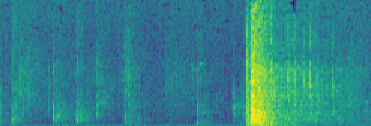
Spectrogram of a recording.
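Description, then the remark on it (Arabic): A door thuds open with one heavy, loud impact that rings out briefly, preceded by several soft taps and shuffling steps, as someone barges in through the door while a man is being examined. “كيفاش انا ما زلت نقلب في الراجل وانت تحل عليا في الباب و... وتدخل”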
